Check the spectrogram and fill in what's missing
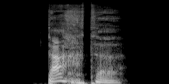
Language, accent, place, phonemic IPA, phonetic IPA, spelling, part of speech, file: German, Germany, Berlin, /ˈdaxtə/, [ˈdaχtə], dachte, verb, De-dachte.ogg
- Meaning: first/third-person singular preterite of denken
